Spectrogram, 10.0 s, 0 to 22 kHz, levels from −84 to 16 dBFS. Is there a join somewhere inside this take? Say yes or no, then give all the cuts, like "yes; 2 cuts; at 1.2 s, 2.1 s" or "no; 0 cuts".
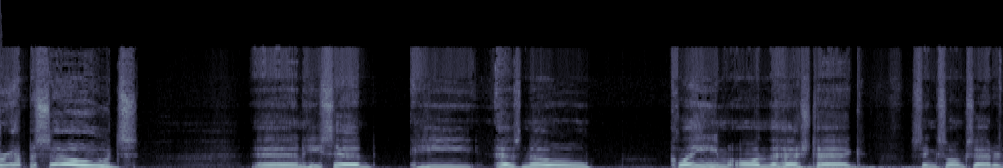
no; 0 cuts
